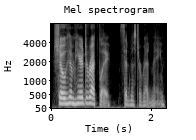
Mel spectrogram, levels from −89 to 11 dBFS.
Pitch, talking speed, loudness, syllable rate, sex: 170 Hz, 180 wpm, -18 LUFS, 5.3 syllables/s, female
